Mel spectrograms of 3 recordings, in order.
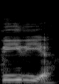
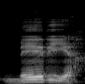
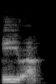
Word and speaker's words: birria: Birria. Birria. Tacos. Yeah, see, he even says you suck at pronouncing it. I'm not Spanish, but that's what they say to me. But it's not birra.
